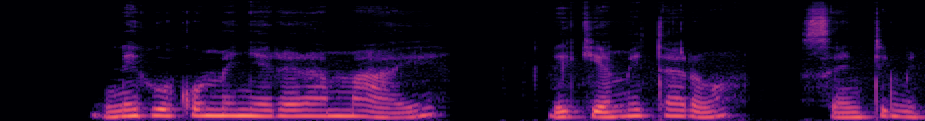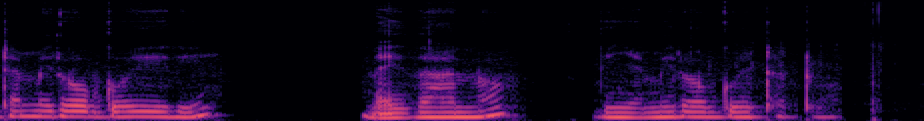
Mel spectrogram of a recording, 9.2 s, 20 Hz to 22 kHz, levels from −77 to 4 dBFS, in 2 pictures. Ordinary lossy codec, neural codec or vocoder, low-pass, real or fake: none; none; none; real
